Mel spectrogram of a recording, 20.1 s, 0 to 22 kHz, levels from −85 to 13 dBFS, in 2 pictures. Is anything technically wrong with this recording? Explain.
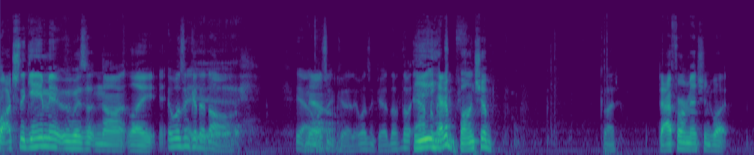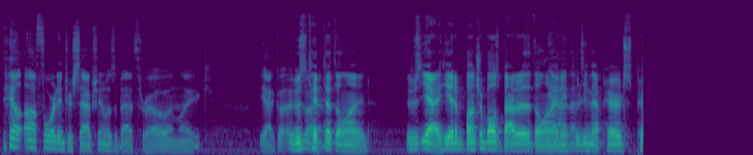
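Yes. At 18.63 s the speech stops abruptly mid-sound and drops straight into digital silence, with no natural decay, for the remaining 1.5 s. This is a cut-off end: the final buffers of audio were never written or played, so the recording simply ends early.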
